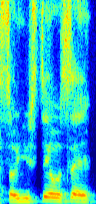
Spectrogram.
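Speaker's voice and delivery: usual speaking voice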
